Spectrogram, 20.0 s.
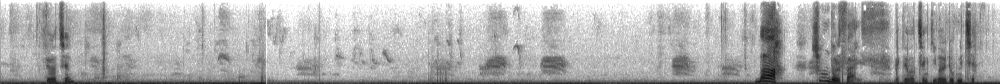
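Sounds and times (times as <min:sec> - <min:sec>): low rumble: 0:00.0 - 0:20.0
faint bird chirps: 0:01.6 - 0:15.0
harsh bird caws: 0:01.7 - 0:03.6, 0:04.3 - 0:05.2, 0:05.8 - 0:07.8, 0:08.6 - 0:11.7, 0:13.1 - 0:16.6.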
